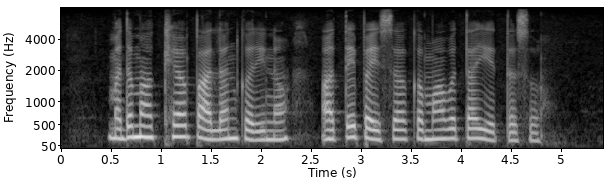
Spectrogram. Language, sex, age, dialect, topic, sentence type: Marathi, female, 31-35, Northern Konkan, agriculture, statement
